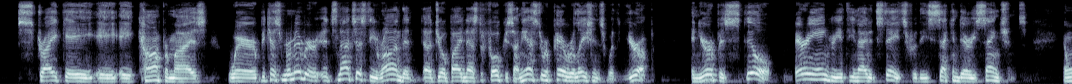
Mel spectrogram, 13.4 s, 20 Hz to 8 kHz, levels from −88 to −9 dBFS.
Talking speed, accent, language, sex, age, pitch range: 190 wpm, American, English, male, 50-69, 125-150 Hz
